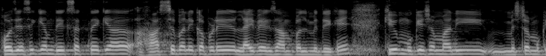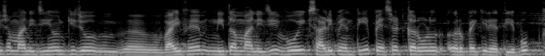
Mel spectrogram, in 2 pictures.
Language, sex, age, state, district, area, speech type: Hindi, male, 30-45, Madhya Pradesh, Jabalpur, urban, spontaneous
